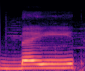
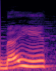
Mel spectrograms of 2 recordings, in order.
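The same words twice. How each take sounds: First: The ya sound is held softly and smoothly. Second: The ya sound is clipped, sounding like a kasra. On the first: The speaker calls it right. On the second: The speaker calls it wrong.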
